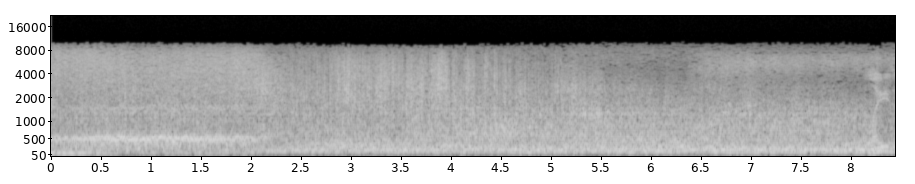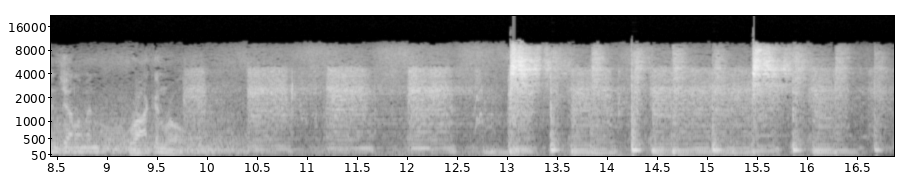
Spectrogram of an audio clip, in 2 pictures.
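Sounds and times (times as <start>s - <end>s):
rocket main engines roaring at liftoff: 0.0s - 16.8s
speech: 9.4s - 10.2s.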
